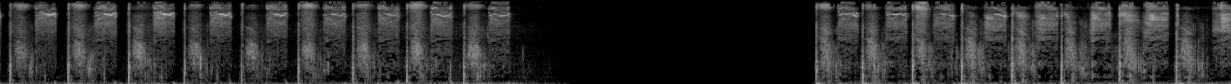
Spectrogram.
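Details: Manual sphygmomanometer blood pressure measurement: rapid squeezing puffs of a hand bulb pumping air into the cuff, a pause, then more hissing pumps; sound effect recording.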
